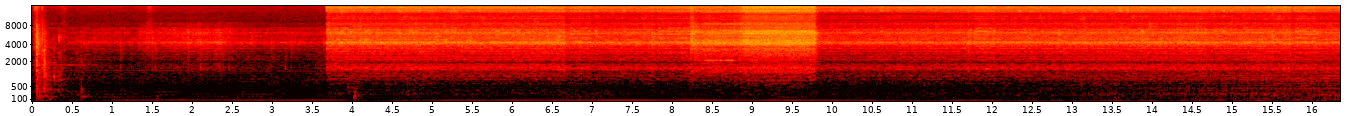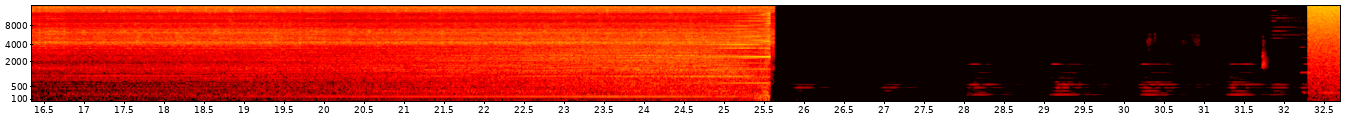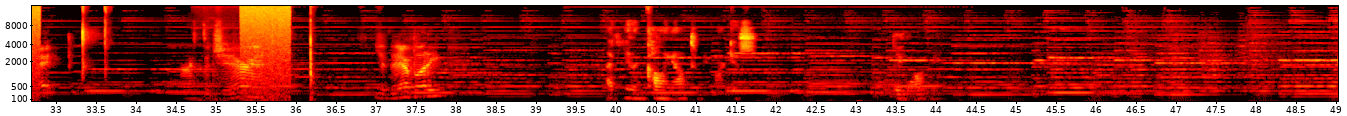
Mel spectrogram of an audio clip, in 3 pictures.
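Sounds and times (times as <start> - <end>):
steady hiss: 0.0 - 24.8, 32.3 - 32.8, 34.7 - 36.1
low hum: 15.3 - 25.6.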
